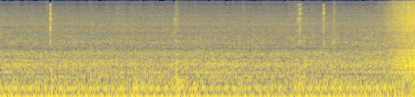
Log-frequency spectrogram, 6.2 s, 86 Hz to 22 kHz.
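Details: C3 Corvette V8 at idle: deep steady idle with a loose, uneven rattle about three per second on top; mystery rattle, owner suspects the throwout bearing, unconfirmed.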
